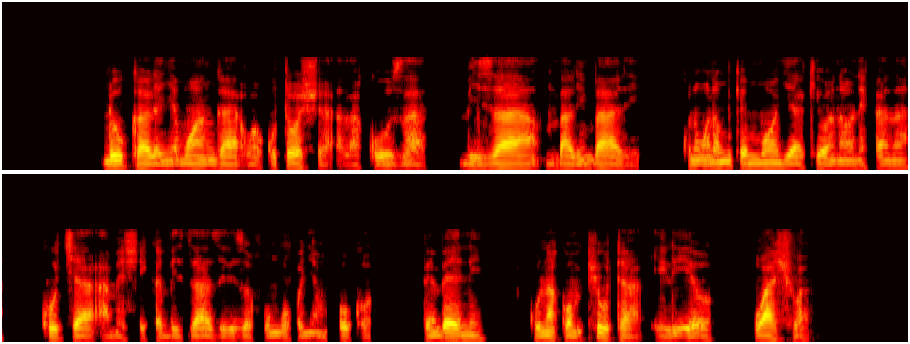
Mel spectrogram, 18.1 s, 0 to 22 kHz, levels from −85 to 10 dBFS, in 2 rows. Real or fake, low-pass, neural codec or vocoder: fake; 5.4 kHz; vocoder, 44.1 kHz, 128 mel bands, Pupu-Vocoder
